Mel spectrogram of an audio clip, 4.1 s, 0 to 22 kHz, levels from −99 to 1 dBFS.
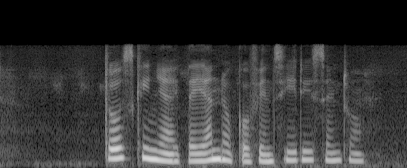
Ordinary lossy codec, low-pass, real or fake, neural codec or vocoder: none; 7.2 kHz; fake; codec, 16 kHz, 0.8 kbps, ZipCodec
